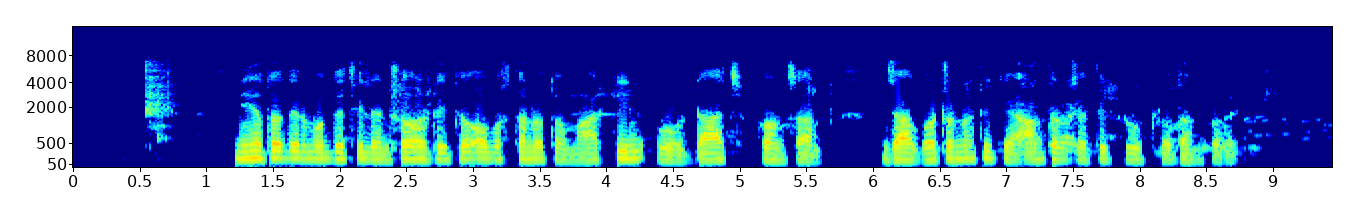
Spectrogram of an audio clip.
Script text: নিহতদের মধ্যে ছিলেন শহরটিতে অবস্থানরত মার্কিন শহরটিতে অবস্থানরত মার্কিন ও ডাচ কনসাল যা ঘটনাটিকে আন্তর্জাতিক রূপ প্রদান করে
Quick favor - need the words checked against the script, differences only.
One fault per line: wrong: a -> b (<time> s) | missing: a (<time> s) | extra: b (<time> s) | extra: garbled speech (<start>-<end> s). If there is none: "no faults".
missing: শহরটিতে অবস্থানরত মার্কিন (4.2 s)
